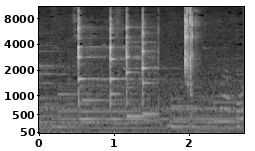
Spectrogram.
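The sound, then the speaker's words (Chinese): A phone ringing with an incoming call, a ringtone of a few short bright tonal chirps spaced unevenly over a low steady hum, ending with a quick double chirp. “刚把少群的事发过去，洛毅的电话就打过来了。”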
